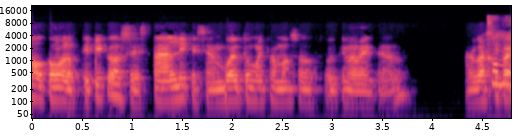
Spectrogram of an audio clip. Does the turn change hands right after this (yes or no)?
yes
